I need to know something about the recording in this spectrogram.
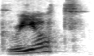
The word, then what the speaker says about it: griot: do you pronounce the is it griot G yes G okay well yeah so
